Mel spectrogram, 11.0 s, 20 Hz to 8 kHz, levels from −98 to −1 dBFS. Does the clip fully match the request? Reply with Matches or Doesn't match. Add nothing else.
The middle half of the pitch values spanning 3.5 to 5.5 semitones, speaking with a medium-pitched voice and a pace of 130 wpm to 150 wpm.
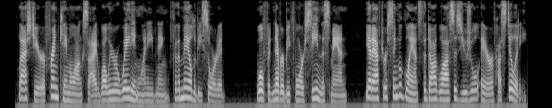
Doesn't match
